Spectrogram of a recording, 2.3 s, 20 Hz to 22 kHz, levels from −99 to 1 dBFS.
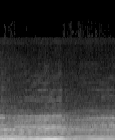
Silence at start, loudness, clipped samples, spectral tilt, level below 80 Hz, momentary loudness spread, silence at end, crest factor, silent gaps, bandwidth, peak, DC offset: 0 s; -26 LUFS; under 0.1%; -8 dB/octave; -34 dBFS; 13 LU; 0 s; 14 dB; none; 7.2 kHz; -12 dBFS; under 0.1%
